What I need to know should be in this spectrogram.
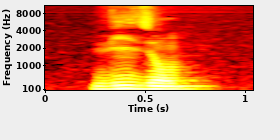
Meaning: mink
- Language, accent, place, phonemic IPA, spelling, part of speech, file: French, France, Lyon, /vi.zɔ̃/, vison, noun, LL-Q150 (fra)-vison.wav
